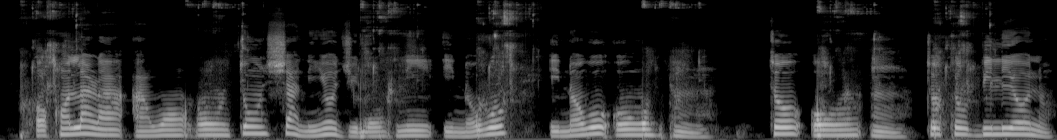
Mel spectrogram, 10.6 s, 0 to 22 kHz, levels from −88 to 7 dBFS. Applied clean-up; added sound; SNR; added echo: neural mask model Resemble Enhance denoiser.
